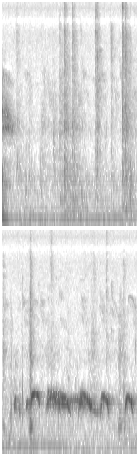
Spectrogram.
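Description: Soft, hollow dove coos in a repeating phrase, rising and falling, over a low steady hum, with faint background noises early on.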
